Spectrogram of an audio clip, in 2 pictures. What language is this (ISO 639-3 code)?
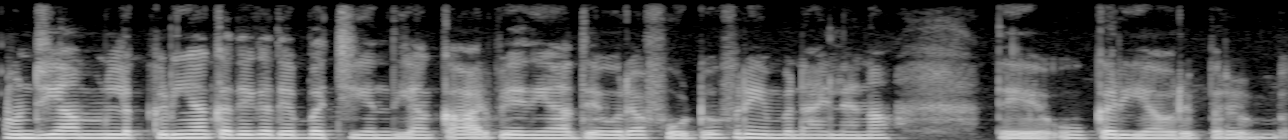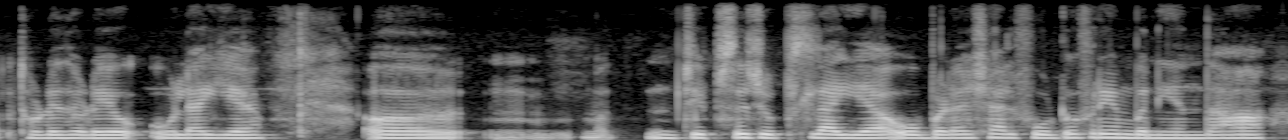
doi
